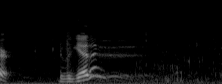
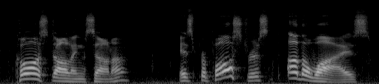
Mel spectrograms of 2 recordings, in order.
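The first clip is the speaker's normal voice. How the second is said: a hint of old-film transatlantic accent; mild posh transatlantic accent. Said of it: "transatlantic accent".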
